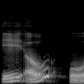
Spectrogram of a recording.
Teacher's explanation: अर्ध समृत स्वर कहते हैं इसके अंतर्गत ए और ओ आता ए और ओ का उच्चारण करेंगे तो मुख जो है आधे से थोड़ा कम खुलेगा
